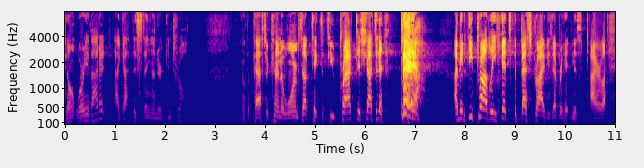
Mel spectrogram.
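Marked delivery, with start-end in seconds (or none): 0.0-2.4 very quiet, calm, unbothered, hushed and low. Telling a golf joke, the speaker quotes God answering an angel: retelling very calm speech. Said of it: "And God said very calmly".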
